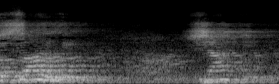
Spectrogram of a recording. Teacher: मूर्धन यानी मुंह के अंदर सीटी निकली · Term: मूर्धन सा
